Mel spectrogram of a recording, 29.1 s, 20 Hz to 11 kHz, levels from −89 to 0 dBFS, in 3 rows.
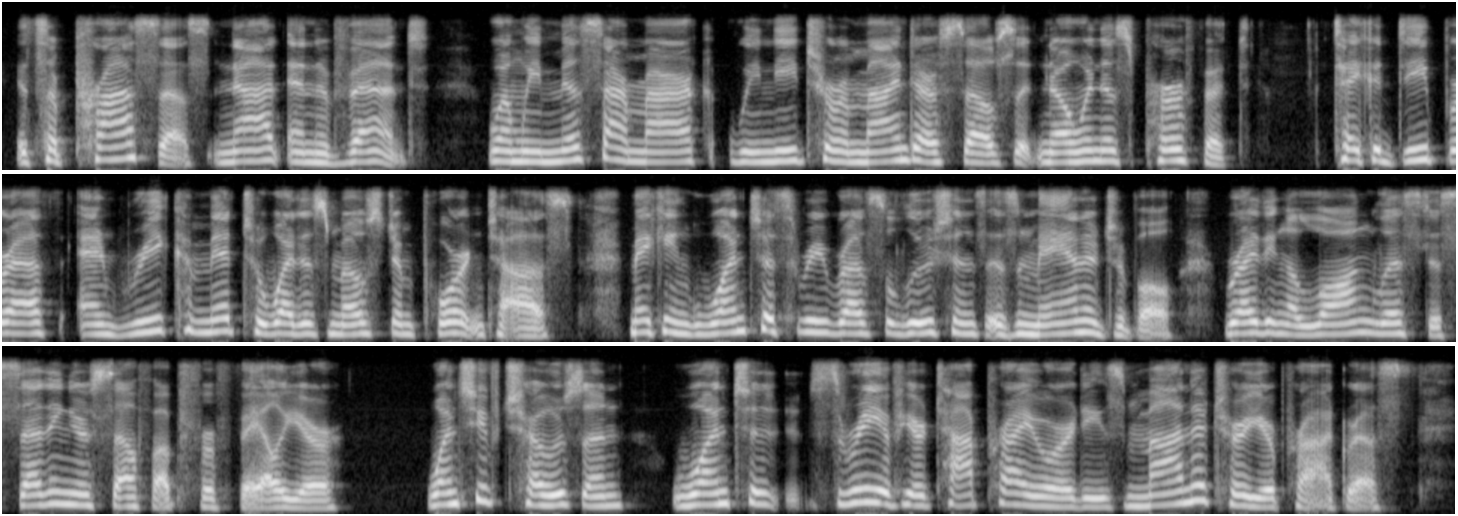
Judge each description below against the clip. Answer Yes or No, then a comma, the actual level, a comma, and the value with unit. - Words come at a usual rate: No, slow, 130 wpm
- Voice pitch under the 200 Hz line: No, high, 205 Hz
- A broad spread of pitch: No, average, 2.7 semitones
